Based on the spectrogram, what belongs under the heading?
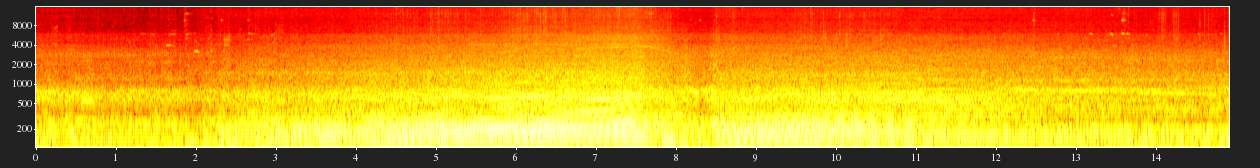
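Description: Porsche 356's engine pulling hard and rising in revs for several seconds, then a brief drop about eight seconds in as the driver shifts up, after which it runs steadily at lower revs.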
